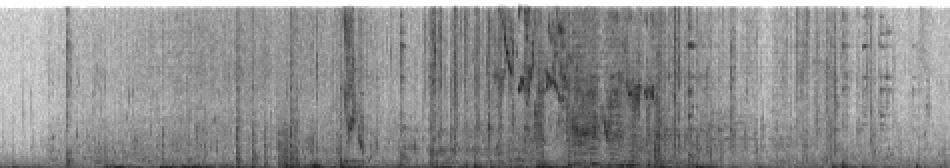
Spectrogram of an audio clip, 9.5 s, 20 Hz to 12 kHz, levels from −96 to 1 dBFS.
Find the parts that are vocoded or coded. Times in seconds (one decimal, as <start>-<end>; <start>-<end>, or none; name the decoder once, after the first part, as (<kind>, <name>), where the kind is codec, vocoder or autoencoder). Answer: 1.5-2.0 (vocoder, Vocos); 5.4-8.6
